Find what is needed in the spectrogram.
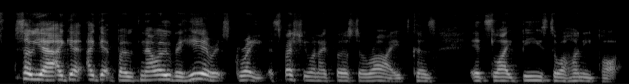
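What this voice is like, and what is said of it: Mild English Wirral accent. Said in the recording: “the English accent ... I'm a Wirral lass, so I never had a really strong overtones, but they come out every now and again”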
